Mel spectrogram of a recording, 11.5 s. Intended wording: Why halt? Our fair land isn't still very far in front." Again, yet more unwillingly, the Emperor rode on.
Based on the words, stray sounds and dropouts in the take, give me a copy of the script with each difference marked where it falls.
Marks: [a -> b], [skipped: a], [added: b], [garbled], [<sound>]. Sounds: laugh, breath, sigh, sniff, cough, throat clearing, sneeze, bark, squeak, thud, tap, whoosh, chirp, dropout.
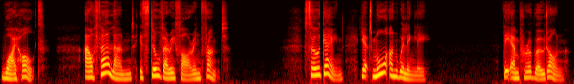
Why halt? Our fair land [isn't -> is] still very far in front." [added: So] Again, yet more unwillingly, the Emperor rode on.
